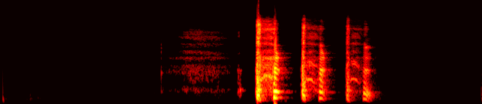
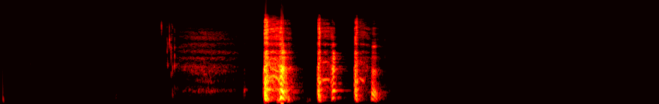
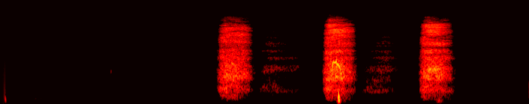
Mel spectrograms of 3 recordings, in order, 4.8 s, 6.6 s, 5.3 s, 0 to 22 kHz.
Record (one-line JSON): {"three_cough_length": "4.8 s", "three_cough_amplitude": 32768, "three_cough_signal_mean_std_ratio": 0.21, "cough_length": "6.6 s", "cough_amplitude": 32767, "cough_signal_mean_std_ratio": 0.17, "exhalation_length": "5.3 s", "exhalation_amplitude": 11334, "exhalation_signal_mean_std_ratio": 0.32, "survey_phase": "beta (2021-08-13 to 2022-03-07)", "age": "65+", "gender": "Male", "wearing_mask": "No", "symptom_none": true, "smoker_status": "Never smoked", "respiratory_condition_asthma": false, "respiratory_condition_other": false, "recruitment_source": "REACT", "submission_delay": "4 days", "covid_test_result": "Negative", "covid_test_method": "RT-qPCR"}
